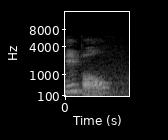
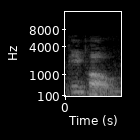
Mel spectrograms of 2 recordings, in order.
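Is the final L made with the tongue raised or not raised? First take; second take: raised; not raised. First: The final L has the tongue raised to the roof. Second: The final L has no raised tongue contact. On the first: The speaker calls it right. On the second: The speaker calls it wrong.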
